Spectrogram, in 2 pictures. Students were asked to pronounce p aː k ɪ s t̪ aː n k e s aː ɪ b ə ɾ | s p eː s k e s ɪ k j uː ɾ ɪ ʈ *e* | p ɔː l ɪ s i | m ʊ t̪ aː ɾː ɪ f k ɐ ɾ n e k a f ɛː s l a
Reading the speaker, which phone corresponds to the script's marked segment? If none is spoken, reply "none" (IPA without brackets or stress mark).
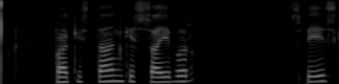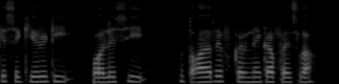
i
